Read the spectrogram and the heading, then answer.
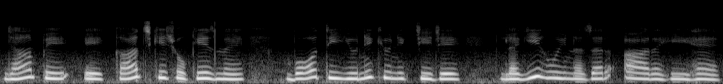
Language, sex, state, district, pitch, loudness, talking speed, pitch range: Hindi, female, Rajasthan, Jaipur, 260 Hz, -12 LUFS, 150 wpm, 245-290 Hz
